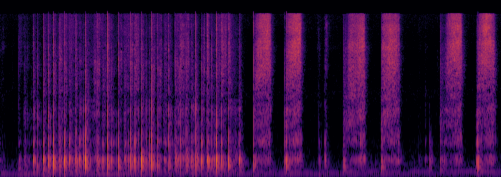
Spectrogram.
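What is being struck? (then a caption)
Paperback book with glossy card cover. Long painted nails scratch and rub the glossy card cover of the paperback novel "The Selection," held in both hands over a wooden table. For about five seconds there is a dense, fast patter of dry clicking scratches, then six separate bright, hissy rubbing strokes with short silences between them.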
